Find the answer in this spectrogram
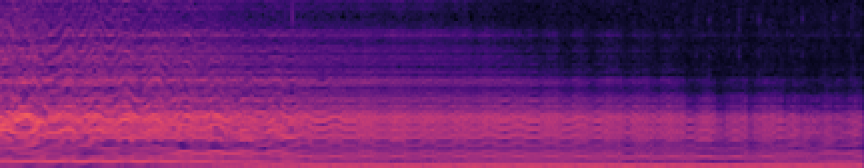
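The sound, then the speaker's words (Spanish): A sustained electric guitar note held with steady, wavering vibrato, played dry with no delay or reverb, ringing loud and clear for several seconds with no voices. “Hacer los riffs o los solos, pero crudo, o sea, que no tenga delay, ¿no? No tiene ahorita reverb.”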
